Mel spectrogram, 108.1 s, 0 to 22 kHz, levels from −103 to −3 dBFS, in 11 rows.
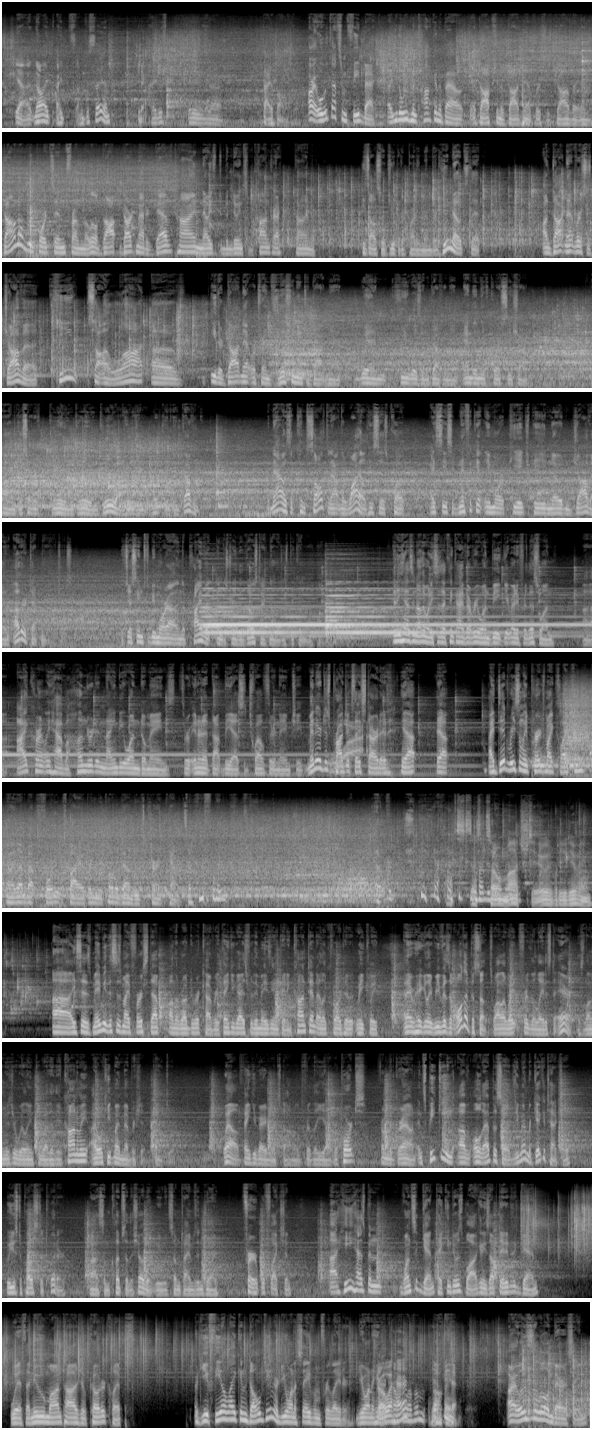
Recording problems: household noises; loud; throughout; as loud as the speech
high-pitched whine; faint; throughout; 2.5 kHz, 30 dB below the speech

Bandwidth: 15.5 kHz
